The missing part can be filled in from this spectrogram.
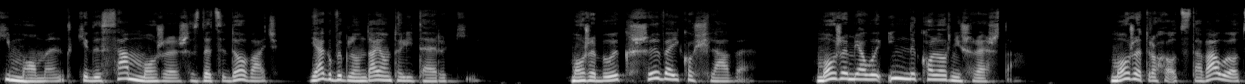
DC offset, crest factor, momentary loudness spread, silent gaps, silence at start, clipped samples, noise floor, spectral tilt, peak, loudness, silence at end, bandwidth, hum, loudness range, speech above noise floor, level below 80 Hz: under 0.1%; 14 dB; 11 LU; none; 0.05 s; under 0.1%; -80 dBFS; -7 dB/octave; -2 dBFS; -17 LUFS; 0.05 s; 14 kHz; none; 3 LU; 64 dB; -62 dBFS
